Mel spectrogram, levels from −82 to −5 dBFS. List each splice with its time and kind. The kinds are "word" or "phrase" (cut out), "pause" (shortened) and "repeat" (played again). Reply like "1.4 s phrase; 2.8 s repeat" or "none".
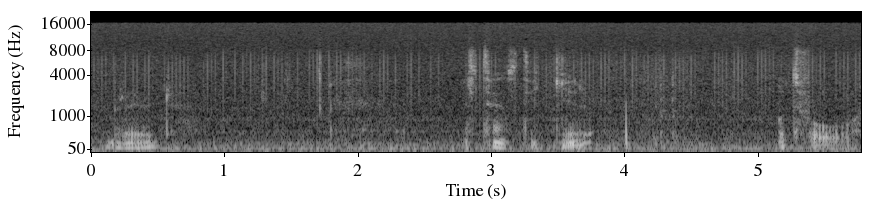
2.8 s phrase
